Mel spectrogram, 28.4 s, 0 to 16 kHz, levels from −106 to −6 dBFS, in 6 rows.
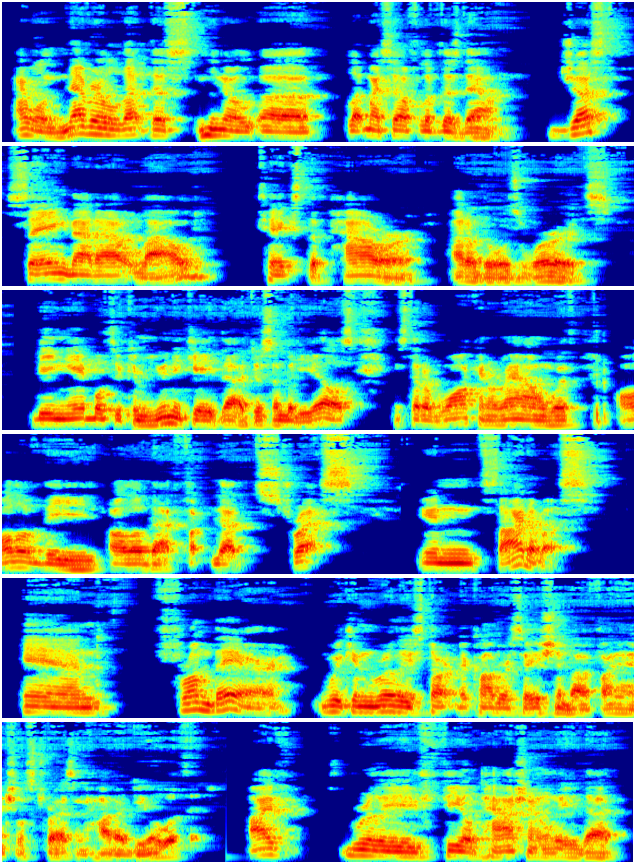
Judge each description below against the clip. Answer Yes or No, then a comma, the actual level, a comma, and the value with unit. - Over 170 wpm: No, average, 150 wpm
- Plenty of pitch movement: Yes, wide, 5.9 semitones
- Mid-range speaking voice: No, low, 105 Hz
